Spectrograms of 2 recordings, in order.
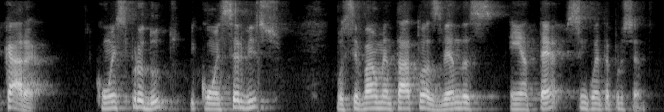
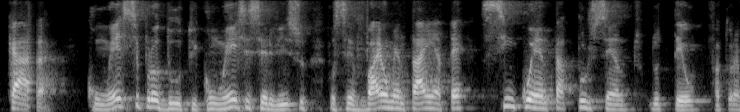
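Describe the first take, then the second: First: It is said in a flat, even tone. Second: It is said with enthusiasm and confidence.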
